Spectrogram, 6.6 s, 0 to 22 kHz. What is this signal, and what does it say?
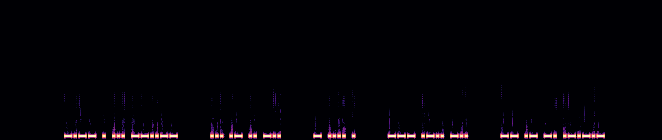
Morse code, heard as a keyed tone, about 51 wpm, 700 Hz. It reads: YES, SAID THE OLD MAN.
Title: 2x Word-Spacing - Sentences from Top 500 Words - 50wpm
